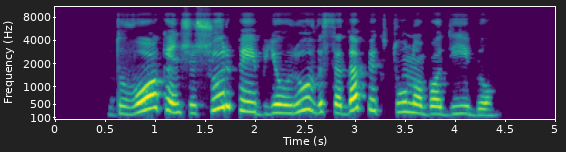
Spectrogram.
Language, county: Lithuanian, Klaipėda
